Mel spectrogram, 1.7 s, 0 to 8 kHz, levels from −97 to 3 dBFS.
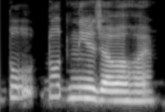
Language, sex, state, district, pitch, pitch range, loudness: Bengali, female, West Bengal, North 24 Parganas, 255 Hz, 210-290 Hz, -17 LUFS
